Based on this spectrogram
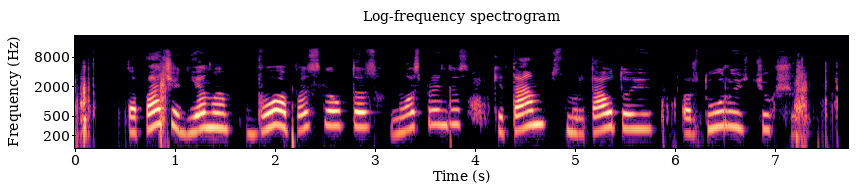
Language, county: Lithuanian, Kaunas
